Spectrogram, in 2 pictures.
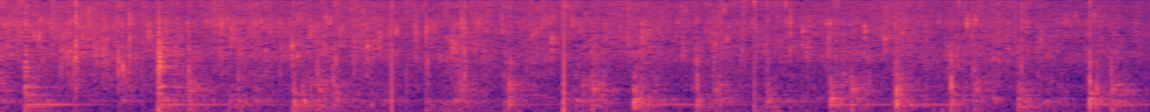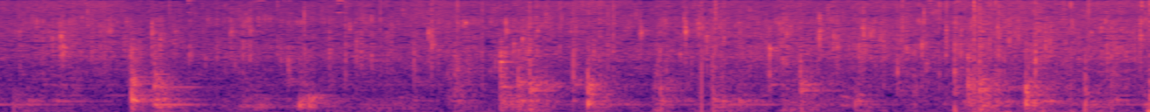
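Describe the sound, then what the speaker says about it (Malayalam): Chopped garlic frying in a pan for a potato dish, a steady close sizzle punctuated by repeated scraping stirs of a spoon against the pan. "ഇനി ഇതിലേക്ക് നമുക്ക് വെളുത്തുള്ളി നിർത്തി വെച്ചത് ചേർത്ത് കൊടുക്കാം"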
